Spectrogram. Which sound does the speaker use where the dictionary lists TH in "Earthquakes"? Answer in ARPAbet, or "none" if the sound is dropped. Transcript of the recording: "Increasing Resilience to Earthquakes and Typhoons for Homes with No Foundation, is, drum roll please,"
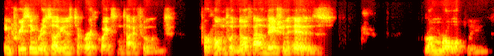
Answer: TH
